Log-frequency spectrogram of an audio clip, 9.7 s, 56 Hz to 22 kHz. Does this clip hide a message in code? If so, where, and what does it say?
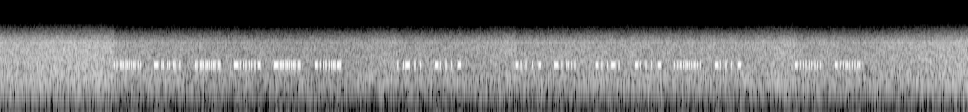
Yes: Hellschreiber (Feld-Hell, 122.5 baud) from 1.1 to 8.6 s, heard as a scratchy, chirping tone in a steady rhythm, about 710 Hz, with radio static. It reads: SP8DBG TU VK4UZU CQ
